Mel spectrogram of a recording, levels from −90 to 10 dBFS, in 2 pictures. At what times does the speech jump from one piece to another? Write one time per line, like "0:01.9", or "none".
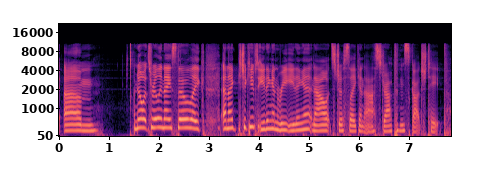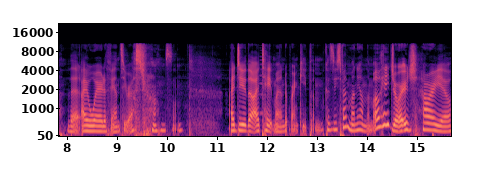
0:05.1
0:08.3
0:10.4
